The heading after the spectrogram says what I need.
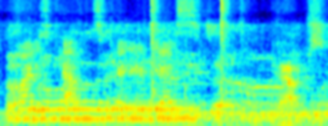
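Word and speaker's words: Kaps: Caps? Caps, like bottle caps.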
